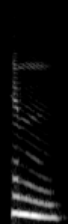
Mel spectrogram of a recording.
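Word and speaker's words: hymn: M Y T H myth symbol S Y M B O L him the N is silent H Y M N.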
